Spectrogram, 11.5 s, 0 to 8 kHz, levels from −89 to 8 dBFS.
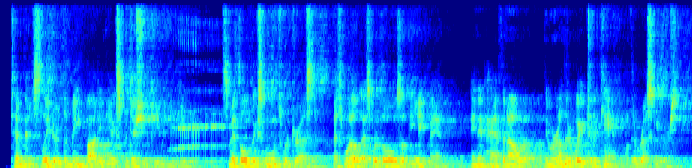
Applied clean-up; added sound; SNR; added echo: none; Burping, eructation; 13 dB; reverberation time 2.3 s.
